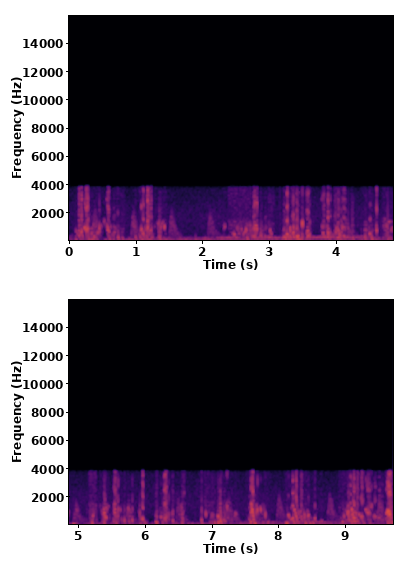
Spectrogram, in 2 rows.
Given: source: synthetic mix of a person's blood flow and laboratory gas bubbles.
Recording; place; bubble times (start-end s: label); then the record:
Doppler ultrasound of blood flow; subclavian vein
0.08-0.84 s: bubbles
0.99-1.48 s: bubbles
2.31-3.08 s: bubbles
3.17-3.65 s: bubbles
3.75-4.30 s: bubbles
4.37-4.88 s: bubbles
5.16-5.27 s: bubbles
5.31-5.85 s: bubbles
5.89-6.05 s: bubbles
6.12-6.62 s: bubbles
6.81-7.43 s: bubbles
7.50-7.90 s: bubbles
8.07-8.59 s: bubbles
8.62-8.69 s: bubbles
8.90-9.73 s: bubbles
From the record:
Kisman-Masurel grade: 333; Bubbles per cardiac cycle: rolling drumbeat, 9 or more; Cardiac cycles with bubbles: 50 to 99%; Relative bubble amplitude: loud (0.450 to 0.775); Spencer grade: 3 (all of the cardiac periods contain showers or single bubble signals, but not dominating or overriding the cardiac motion signals); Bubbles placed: anywhere in the cardiac cycle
